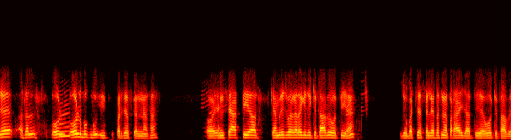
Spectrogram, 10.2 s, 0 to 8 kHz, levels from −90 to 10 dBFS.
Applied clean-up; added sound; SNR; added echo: neural mask model Resemble Enhance denoiser.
